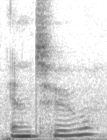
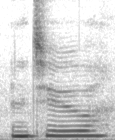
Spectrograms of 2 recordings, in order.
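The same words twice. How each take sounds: Both takes have the same delivery.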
